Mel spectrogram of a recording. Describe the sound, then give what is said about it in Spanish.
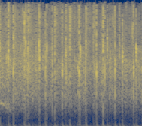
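Applause from an audience at a live talk: dense, continuous clapping from many hands, sharp and fairly quiet, holding steady throughout without voices. “Un aplauso para Marina.”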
